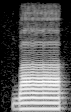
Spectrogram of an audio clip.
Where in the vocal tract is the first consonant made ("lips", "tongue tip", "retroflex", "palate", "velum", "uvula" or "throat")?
lips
